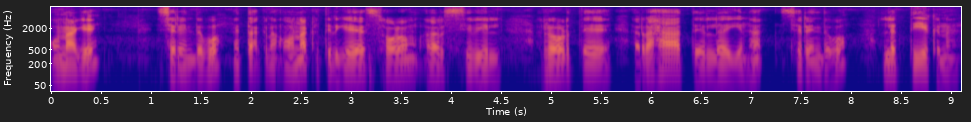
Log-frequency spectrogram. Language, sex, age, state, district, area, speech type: Santali, male, 45-60, Odisha, Mayurbhanj, rural, spontaneous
